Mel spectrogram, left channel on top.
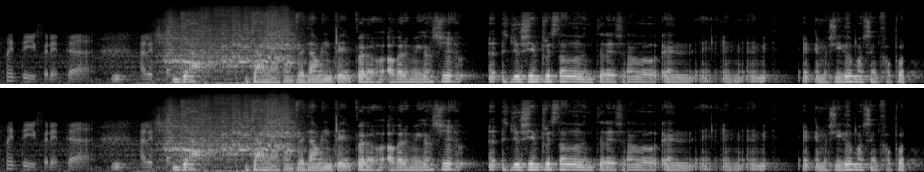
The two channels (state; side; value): identical; both; correlation 1.00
